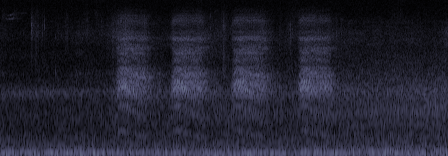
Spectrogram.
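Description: A bird giving four loud calls in a row, evenly spaced, starting about a second in.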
